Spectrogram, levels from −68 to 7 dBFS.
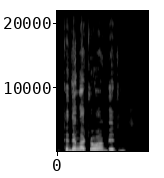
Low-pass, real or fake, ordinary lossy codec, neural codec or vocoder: none; fake; none; vocoder, 44.1 kHz, 128 mel bands every 512 samples, BigVGAN v2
